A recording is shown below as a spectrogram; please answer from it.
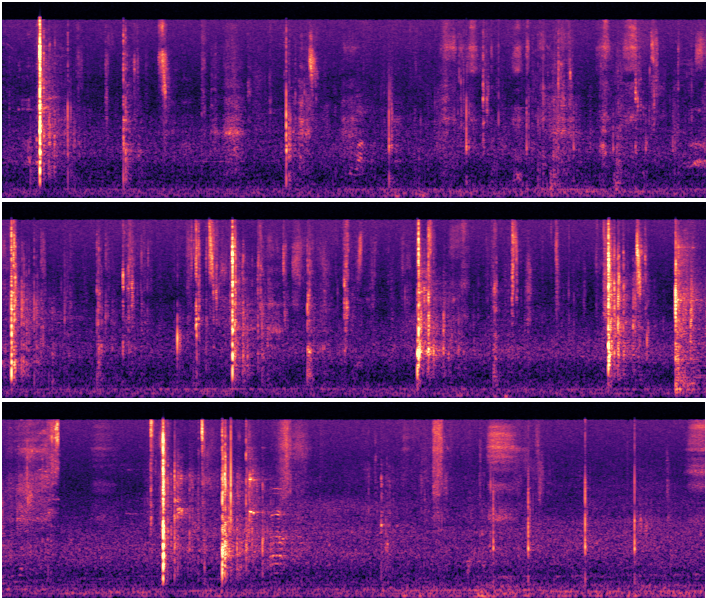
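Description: Tennis balls struck by rackets during serve practice on a hard court: sharp pops every few seconds, with fainter ball bounces between them.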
